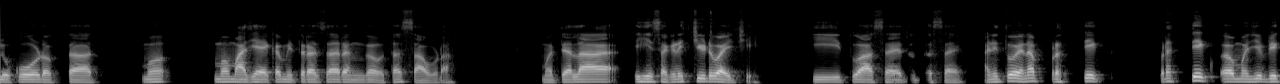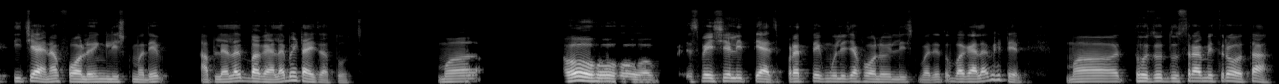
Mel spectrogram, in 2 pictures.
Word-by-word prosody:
लोकं 110 0 -2
ओळखतात. 105 -2 +1 0.5
मग 125 +2 -2 0.5
मग 125 - 0
माझ्या 115 0 +2
एका 115 +1 -1
मित्राचा 115 0 -1
रंग 110 -2 -3
होता 105 0 -3
सावळा. 95 -5 -6 1.0
मग 105 0 -5
त्याला 115 +1 +2 0.5
हे 130 +1 0
सगळे 120 0 -2
चिडवायचे, 130 -7 +2 0.6
की 110 0 -4
तू 115 - -1
असा 105 0 +1
आहे, 105 0 -1
तू 100 0 -18
तसा 105 0 -8
आहे. 100 0 -7 0.2
आणि 125 +2 -2
तो 150 - +4
आहे 140 -3 +6
ना 145 - +3
प्रत्येक 140 0 -3 0.5
प्रत्येक 145 +5 0
अ, 130 0 +4
म्हणजे 130 +1 -1
व्यक्तीच्या 135 +4 +1
आहे 140 - +6
ना 135 +2 +1
फॉलोइंग 125 -1 +3
लिस्टमध्ये 120 0 -3 0.5
आपल्याला 120 +6 +1
बघायला 125 -4 +4
भेटायचा 125 - +2
तोच. 95 0 -15 0.7
मग 135 +3 -2 0.9
हो, 170 +1 +10
हो, 145 -1 +4
हो. 115 -5 -1 0.3
स्पेशली 150 +3 +1
त्याच 135 -4 +4
प्रत्येक 135 +1 0
मुलीच्या 135 0 -2
फॉलो 125 -2 -2
लिस्टमध्ये 115 -1 -8
तो - - -7
बघायला 130 +2 +2
भेटेल. 215 -1 -5 0.4
मग 135 +3 0 0.2
तो 150 0 +4
जो 150 +2 0
दुसरा 145 +2 +1
मित्र 150 +2 -2
होता 135 -6 +1
125 Hz, 135 wpm, -23 LUFS, 115-135 Hz, 1.0 s, हो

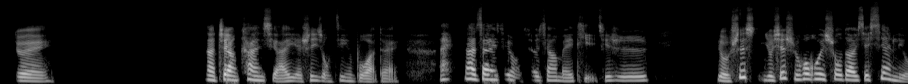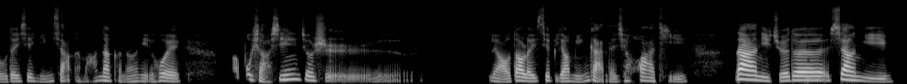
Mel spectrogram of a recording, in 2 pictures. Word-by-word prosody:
对。 155 -3 0 1.5
那 205 - +6
这 225 - +5
样 210 -3 +8
看 205 -2 +1
起 180 - -3
来 140 +1 0
也 155 -2 -3
是 195 +8 -3
一 - - -5
种 160 -5 -7
进 165 +1 -8
步 145 - -4
啊， 135 - 0
对。 140 0 -9 0.4
诶， 225 +2 -4
那 255 -1 +6
在 225 -1 +4
这 215 - -8
种 190 -7 -5
社 185 +8 -8
交 185 0 -3
媒 155 -3 -5
体， - - -12
其 185 - -5
实 180 +1 -3 0.7
有 - - +1
是 330 - +2 0.2
有 195 -2 -2
些 235 - +2
时 235 -5 -2
候 250 +1 +4
会 250 -1 +3
受 225 +1 +1
到 210 -2 +5
一 - - -1
些 210 - -1
限 240 0 -1
流 130 -6 -7
的 145 - -4
一 - - -7
些 160 +3 -6
影 135 -1 -14
响 - - -6
的 - - -17
嘛， - - -18
那 180 -1 0
可 - - -14
能 140 +4 -11
你 - - -8
会， 150 -5 -2 0.5
呃， - - -11
不 235 - -4
小 175 -4 -3
心 230 +2 -1
就 205 -4 -1
是 80 - -9 0.8
聊 125 +2 -3
到 175 +3 +4
了 150 - +1
一 - - -4
些 180 +4 -5
比 - - -15
较 145 0 +1
敏 135 +4 -9
感 - - 0
的 - - -9
一 - - -9
些 155 +4 -9
话 165 -1 -2
题， 130 -1 -13 0.4
那 230 -3 +10
你 175 -4 -2
觉 170 +3 -1
得 190 0 +5
像 205 -2 +5
你 135 -4 -5
180 Hz, 255 characters per minute, -24 LUFS, 150-205 Hz, 1.5 s, 那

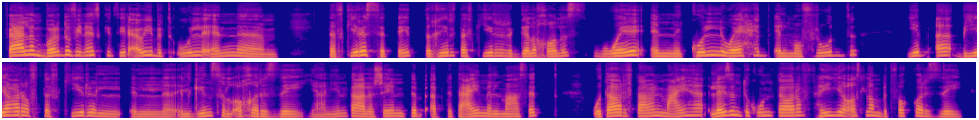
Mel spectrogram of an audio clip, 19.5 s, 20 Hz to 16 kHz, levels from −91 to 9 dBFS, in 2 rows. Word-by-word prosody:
فعلًا 235 +4 +7
برضه 225 +7 +5
في 225 -2 -2
ناس 240 +3 0
كتير 205 -3 -3
أوي 220 +5 +4
بتقول 195 +1 -1
إن 165 -5 -1 0.5
تفكير 200 +8 +4
الستات 185 -4 -1
غير 190 +5 +1
تفكير 190 0 -2
الرجال 175 -1 0
خالص، 185 +5 -2
وإن 175 0 +3
كل 230 +3 +4
واحد 200 +1 +2
المفروض 185 +5 -3 0.7
يبقى 215 +3 +1
بيعرف 210 +6 +2
تفكير 200 +4 -3
ال 165 -5 -4
ال 150 0 -5
الجنس 160 +7 -3
الآخر 175 0 0
إزاي، 155 0 -3
يعني 145 +3 -8
أنت 180 +2 -5
علشان 170 +2 0
تبقى 180 -3 -2
بتتعامل 165 +1 -1
مع 160 +1 -1
ست، 195 +6 -4 0.5
وتعرف 190 +5 +4
تتعامل 190 +3 0
معاها 195 +7 -1
لازم 220 +7 +4
تكون 210 0 -4
تعرف 205 +3 +2
هي 210 +4 +1
أصلًا 205 0 -1
بتفكّر 190 +3 -2
إزاي، 155 -1 -4
185 Hz, 130 wpm, -23 LUFS, 165-210 Hz, 0.7 s, فعلًا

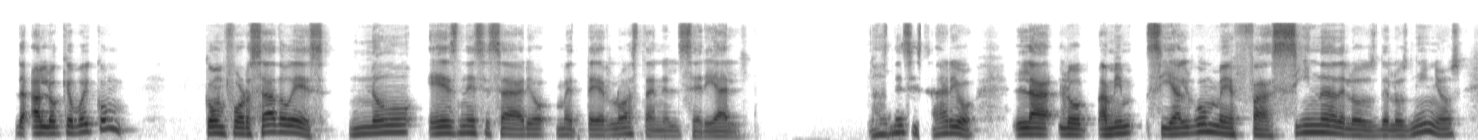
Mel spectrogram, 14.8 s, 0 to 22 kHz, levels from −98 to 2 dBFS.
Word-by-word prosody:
d - - 0
a 145 - +7
lo 145 0 +3
que 155 - +1
voy 170 +4 +1
con 225 -1 -3 0.7
con 150 -1 +4
forzado 160 +5 +3
es, 110 -7 0
no 155 +6 -2
es 145 +2 +1
necesario 125 -5 -2
meterlo 115 +1 -3
hasta 135 -4 -7
en 105 0 -9
el 100 -1 -11
cereal. 95 -2 -5 1.2
No 110 +5 -8
es 125 - -8
necesario, 150 -2 -2 0.4
la 130 -1 +5
lo 125 -1 +1
a 120 0 +3
mí, 130 +3 +2
m 155 +2 -2
si 130 0 0
algo 145 +7 +1
me 150 -7 +2
fascina 145 +7 +1
de 135 - +1
los 110 -3 -1
de 110 - -1
los 105 -1 -3
niños 125 -6 -3
135 Hz, 140 wpm, -25 LUFS, 120-150 Hz, 1.2 s, a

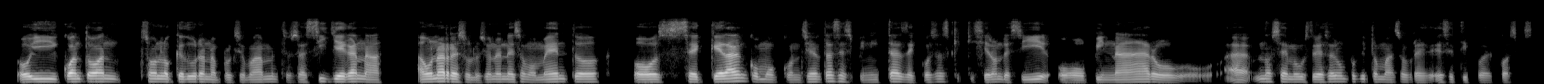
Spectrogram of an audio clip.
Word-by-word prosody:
¿Hoy 130 +1 +3
cuánto 135 0 +6
han 135 -2 +1 0.2
son 135 -1 +1
lo 125 -1 +2
que - - +1
duran 125 -1 +1
aproximadamente? 115 +3 -6
O - - -12
sea, 110 +3 -3
¿sí 135 +6 -6
llegan 130 0 +5
a 110 -1 0 0.3
a 120 - +1
una 135 +3 +7
resolución 120 -3 0
en 120 0 -1
ese 120 +2 -3
momento 125 +2 0 0.3
o 120 0 +4
se 120 +1 0
quedan 140 +4 +7
como 120 -4 -5
con 110 0 -11
ciertas 125 +5 -2
espinitas 110 +1 -3
de 110 -2 -4
cosas 125 +6 -9
que - - -17
quisieron 120 +2 -5
decir 115 +2 -3
o 105 0 -2
opinar? 110 +4 -1
O, 105 -10 -5
ah, - - -2
no 130 0 -4
sé, 130 0 -2
me 120 - -4
gustaría 120 0 -2
saber 130 +1 -1
un 135 - -7
poquito 130 -1 -8
más 110 -2 -7
sobre 105 -3 -7
ese 115 +1 -8
tipo 105 -1 -11
de 100 - -14
cosas. - - -12
120 Hz, 185 wpm, -23 LUFS, 110-130 Hz, 0.3 s, una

